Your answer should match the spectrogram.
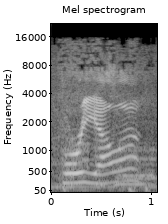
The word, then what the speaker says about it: coreILLA: think something's AI ask it how do you pronounce Gilla going be K yeah Corella all right guys thank you guys so much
